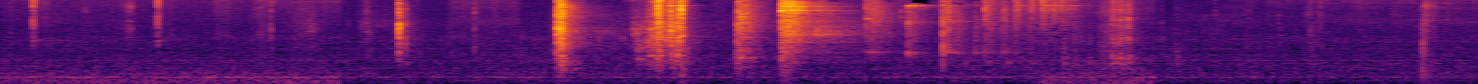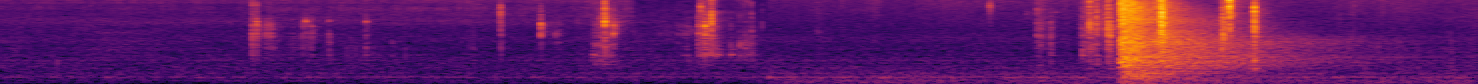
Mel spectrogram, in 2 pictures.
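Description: A rifle and its scope being handled on a shooting bench: a run of sharp metallic clicks and knocks, then scattered ticks. About thirteen seconds in comes one loud bang that echoes and dies away over about a second and a half.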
